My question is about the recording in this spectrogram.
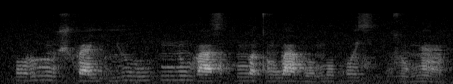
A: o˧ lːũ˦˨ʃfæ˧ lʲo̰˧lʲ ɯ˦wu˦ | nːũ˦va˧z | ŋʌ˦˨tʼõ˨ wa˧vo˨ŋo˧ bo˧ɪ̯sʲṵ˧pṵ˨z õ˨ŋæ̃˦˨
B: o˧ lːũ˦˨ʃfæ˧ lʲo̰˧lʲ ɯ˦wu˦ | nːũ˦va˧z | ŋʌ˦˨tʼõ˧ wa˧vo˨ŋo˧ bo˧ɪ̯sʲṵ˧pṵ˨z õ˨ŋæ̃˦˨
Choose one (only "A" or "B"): B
